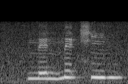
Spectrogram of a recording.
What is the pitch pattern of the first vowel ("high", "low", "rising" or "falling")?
low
